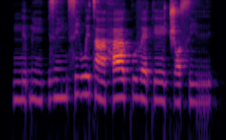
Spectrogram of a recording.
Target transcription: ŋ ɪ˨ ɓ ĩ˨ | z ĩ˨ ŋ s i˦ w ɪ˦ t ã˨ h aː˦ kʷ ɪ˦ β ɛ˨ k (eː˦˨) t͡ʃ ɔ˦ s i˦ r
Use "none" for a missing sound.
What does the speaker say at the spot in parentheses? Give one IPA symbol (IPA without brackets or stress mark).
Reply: eː˦˨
